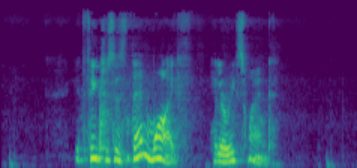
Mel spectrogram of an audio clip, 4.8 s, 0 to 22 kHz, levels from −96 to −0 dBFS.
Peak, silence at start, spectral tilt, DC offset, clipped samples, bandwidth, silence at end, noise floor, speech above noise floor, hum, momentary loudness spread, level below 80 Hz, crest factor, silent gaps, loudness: -4 dBFS; 1 s; -7.5 dB/octave; under 0.1%; under 0.1%; 16 kHz; 1.15 s; -71 dBFS; 52 dB; none; 21 LU; -62 dBFS; 18 dB; none; -19 LUFS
